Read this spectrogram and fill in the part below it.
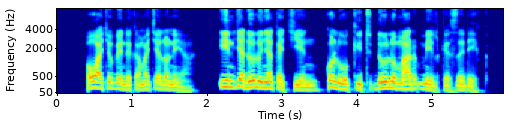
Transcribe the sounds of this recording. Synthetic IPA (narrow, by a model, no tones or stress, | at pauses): ɔwat͡ʃɔbendekamat͡ʃɛlɔnɪja | ɪnd͡ʒadoloɲakat͡ʃjeŋkɔlwokitdolomarmɪlkezedek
